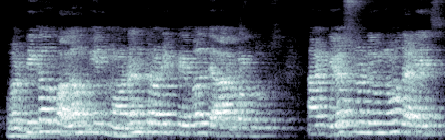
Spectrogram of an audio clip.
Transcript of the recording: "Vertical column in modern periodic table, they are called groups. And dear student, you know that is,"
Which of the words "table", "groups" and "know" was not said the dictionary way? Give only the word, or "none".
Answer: groups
